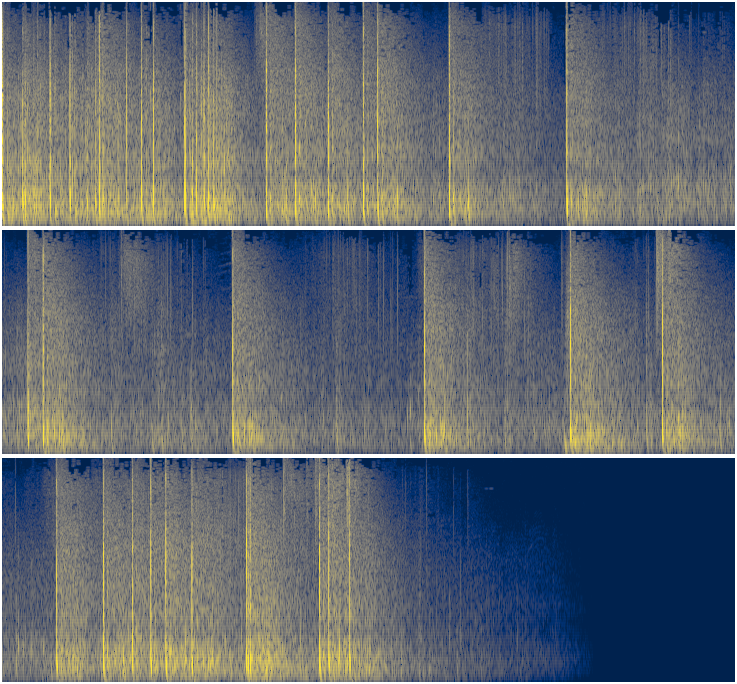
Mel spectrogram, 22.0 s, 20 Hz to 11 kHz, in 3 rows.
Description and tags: Outdoors fireworks recorded at medium distance with natural close buildings echoes.
Gear:
Zoom H6
2 Oktava MK 012 in ORTF setting
Thanks!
